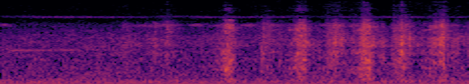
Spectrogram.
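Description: Hands scrape and rustle through dry soil and leaves.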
